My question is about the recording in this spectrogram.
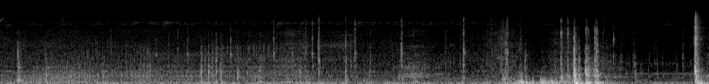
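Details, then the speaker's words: Mercedes 300SL R129 after roof control module repair, tested on the car: low motor drone with clunks as the top cycles and latches, window relays clicking, windows closing automatically. Normal convertible roof operation. "that's automatic shut down okay perfectly fine roof operation"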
